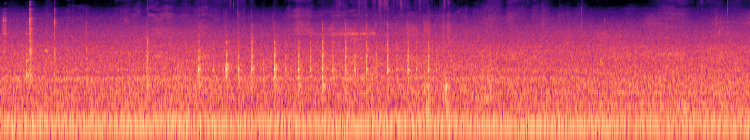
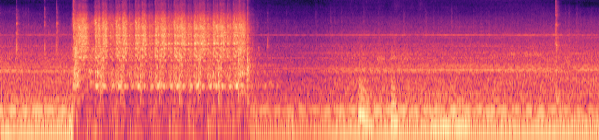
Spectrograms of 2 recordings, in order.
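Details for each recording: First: Rebuilt FC engine, never yet fired, while setting ignition timing, on an old starter: steady even cranking, crisp regular clicks three or four a second over a low drone; normal starter cranking. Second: Rebuilt FC engine, first start attempt: about three seconds of fast, even cranking with no firing, then it drops off; fuel pump not running because its wire was partly off, so no start.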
